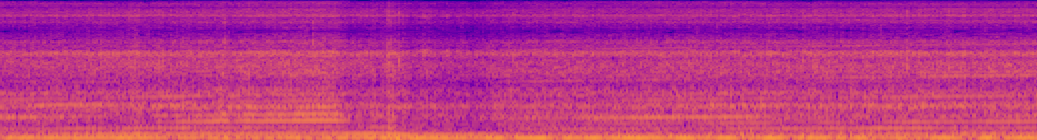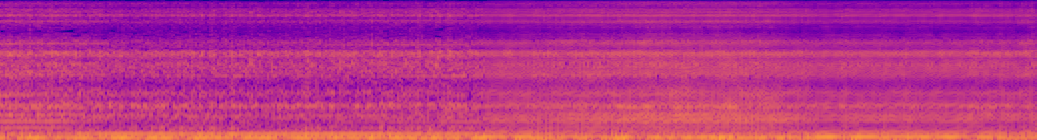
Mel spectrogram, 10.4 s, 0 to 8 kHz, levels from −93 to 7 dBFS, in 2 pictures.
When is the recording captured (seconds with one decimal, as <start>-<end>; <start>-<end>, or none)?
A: 0.0-7.6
